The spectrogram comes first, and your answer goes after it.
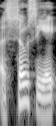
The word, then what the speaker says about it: associate: that's a verb associate now what if it's not a verb associate it making that short sound at the end it associate associate is not a verb an associate is a person a person that works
